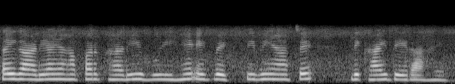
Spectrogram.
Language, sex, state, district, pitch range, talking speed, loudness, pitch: Hindi, female, Chhattisgarh, Rajnandgaon, 225-240 Hz, 210 wpm, -17 LUFS, 235 Hz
